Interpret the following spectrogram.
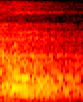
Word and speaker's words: rho: तो कैसे लिखेंगे आप इसको, डेंसिटी का सबसे पहले वो क्या होता है सिंबल, ये इसको बोलते हैं रो, RHO, ऐसे प्रोनाउंसिएट करते हैं इसको, रो। तो रो के क्या फॉर्मूला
